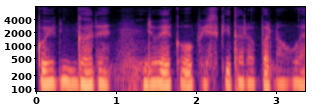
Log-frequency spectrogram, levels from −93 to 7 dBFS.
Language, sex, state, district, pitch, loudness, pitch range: Hindi, male, Chhattisgarh, Raipur, 130 Hz, -18 LUFS, 125-135 Hz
